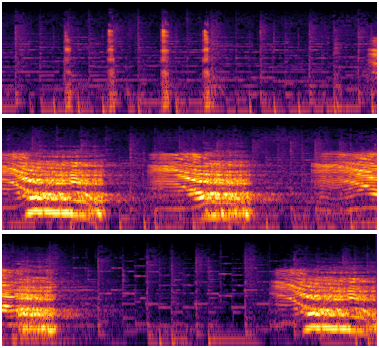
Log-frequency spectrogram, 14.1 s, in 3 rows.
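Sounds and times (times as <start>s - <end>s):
soft background music: 0.0s - 14.0s
deer bellowing: 4.5s - 10.5s, 12.8s - 14.0s.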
